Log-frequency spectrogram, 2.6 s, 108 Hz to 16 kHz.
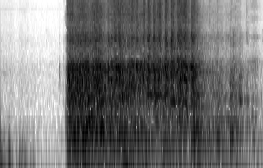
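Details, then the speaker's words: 1300 cc air-cooled VW engine, sat since 1993, first start attempt: harsh metallic grind for about a second while cranking, then dies away; starter not meshing, wrong starter for this flywheel. "i think that would be the starter we ran out of fuel all right so obviously this starter is not the proper one to be using with this flywheel so we're not going to be using it any longer"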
